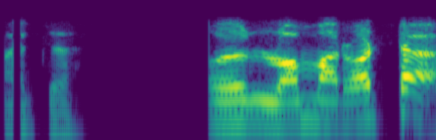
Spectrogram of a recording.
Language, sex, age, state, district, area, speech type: Bengali, male, 30-45, West Bengal, Uttar Dinajpur, urban, conversation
